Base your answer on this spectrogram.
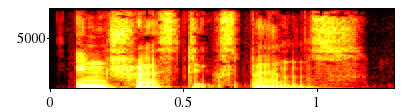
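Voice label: "interest expense", English, British English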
